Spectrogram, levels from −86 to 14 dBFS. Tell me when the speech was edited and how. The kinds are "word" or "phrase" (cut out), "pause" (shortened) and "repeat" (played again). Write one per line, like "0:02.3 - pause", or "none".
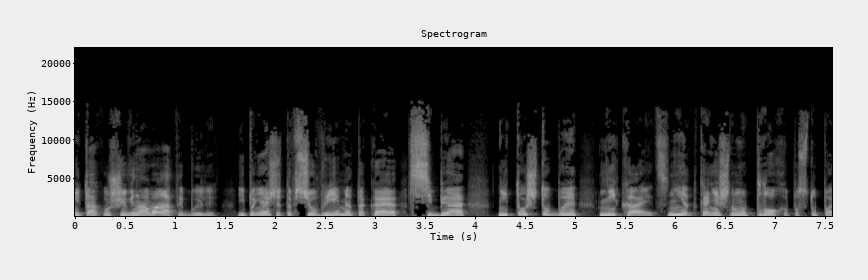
0:01.5 - pause
0:03.3 - word
0:04.1 - word

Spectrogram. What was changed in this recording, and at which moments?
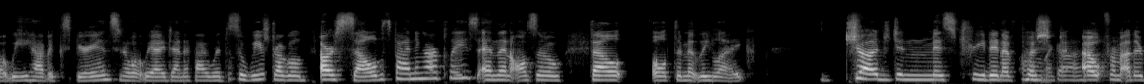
0:02.3 - word
0:02.6 - word
0:03.1 - pause
0:05.9 - word
0:07.1 - word
0:10.0 - phrase

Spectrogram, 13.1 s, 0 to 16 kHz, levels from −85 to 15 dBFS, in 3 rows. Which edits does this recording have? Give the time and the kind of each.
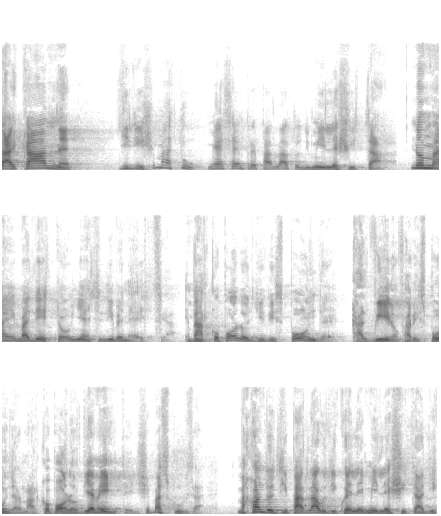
0:03.9 - pause
0:06.1 - pause
0:07.8 - pause
0:10.9 - pause

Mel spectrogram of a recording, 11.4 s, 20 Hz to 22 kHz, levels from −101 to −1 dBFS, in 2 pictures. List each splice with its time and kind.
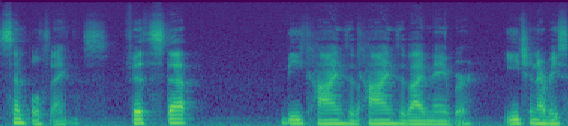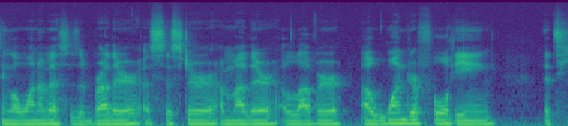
0:01.1 - pause
0:03.6 - repeat
0:09.2 - pause
0:10.2 - word

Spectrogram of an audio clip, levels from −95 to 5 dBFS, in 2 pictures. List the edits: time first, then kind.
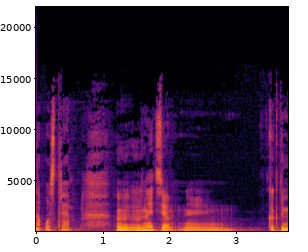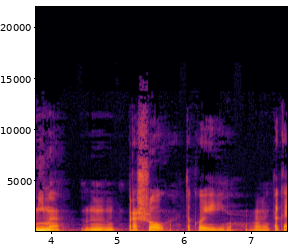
none

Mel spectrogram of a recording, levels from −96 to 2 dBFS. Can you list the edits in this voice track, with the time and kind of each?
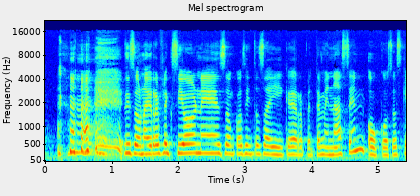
0:01.2 - word

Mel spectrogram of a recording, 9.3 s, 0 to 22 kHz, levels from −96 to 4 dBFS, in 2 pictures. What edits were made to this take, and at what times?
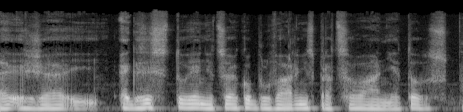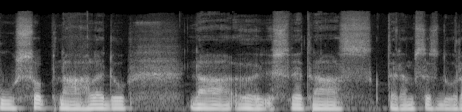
0:07.8 - word

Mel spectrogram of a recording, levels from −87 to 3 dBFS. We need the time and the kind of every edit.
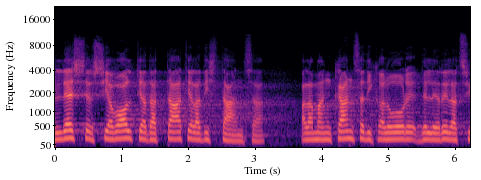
none

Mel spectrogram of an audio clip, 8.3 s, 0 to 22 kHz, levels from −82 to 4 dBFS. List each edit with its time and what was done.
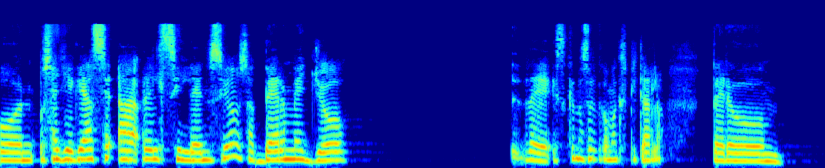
0:01.4 - word
0:02.6 - word
0:05.3 - word

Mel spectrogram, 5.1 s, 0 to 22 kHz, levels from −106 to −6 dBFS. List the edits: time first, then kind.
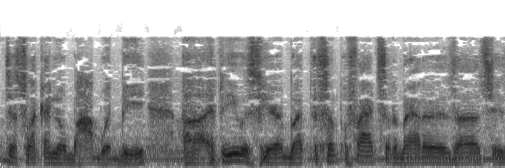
none

